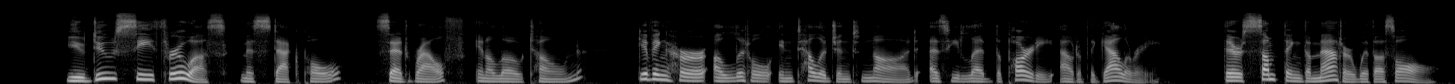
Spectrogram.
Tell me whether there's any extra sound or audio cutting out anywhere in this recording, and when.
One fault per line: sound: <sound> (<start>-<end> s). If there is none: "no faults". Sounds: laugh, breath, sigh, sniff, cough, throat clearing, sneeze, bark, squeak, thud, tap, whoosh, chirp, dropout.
no faults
